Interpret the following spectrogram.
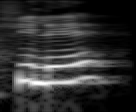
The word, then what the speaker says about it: filet: E a pronúncia é filet. Filet. Né? Porque a gente fala filé.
